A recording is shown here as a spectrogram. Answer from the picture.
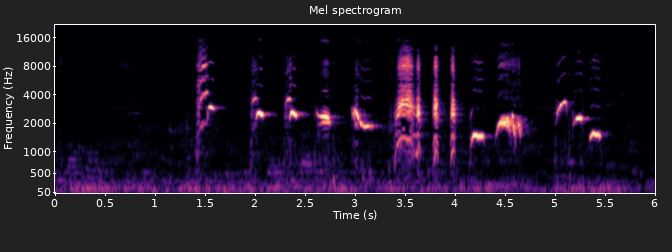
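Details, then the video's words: Greater green leafbird in full song, used to lure and teach other birds: after a quiet start, quick chips and slurred whistles build into harsh rasping notes and lower rising whistles, about three per second. "Cucak ijo gacor bongkar isian full nembak ampuh untuk pancingan dan masteran"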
